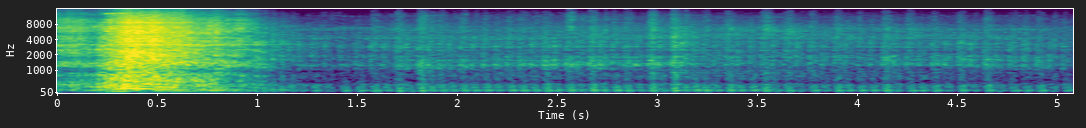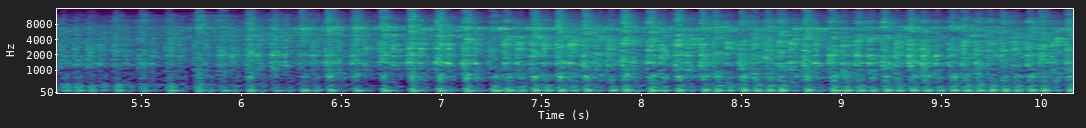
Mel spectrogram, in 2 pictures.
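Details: 2008 Yamaha YFZ450 single-cylinder quad, pieced-together, idle turned up and choke on: after a loud first burst it settles into a weak, uneven popping idle that wanders and nearly dies; carburetor leaking badly, unstable idle.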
